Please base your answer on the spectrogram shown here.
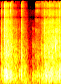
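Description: Close, continuous crunching of smoky paprika potato chips, a busy crackle that breaks off for a brief moment midway and then resumes just as densely.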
